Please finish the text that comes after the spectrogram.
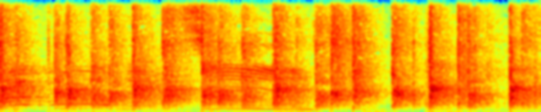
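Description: Lively applause: a steady flurry of overlapping hand claps throughout, loud and crisp, with a voice briefly calling out over the clapping partway through.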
